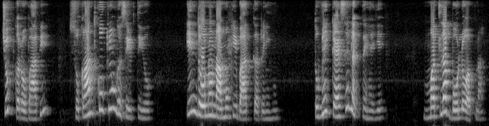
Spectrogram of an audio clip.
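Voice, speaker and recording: A woman voicing a cheeky young sister-in-law who teases and mixes English words into her speech, in a higher, slow voice. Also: big pitch swings. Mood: teasing.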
